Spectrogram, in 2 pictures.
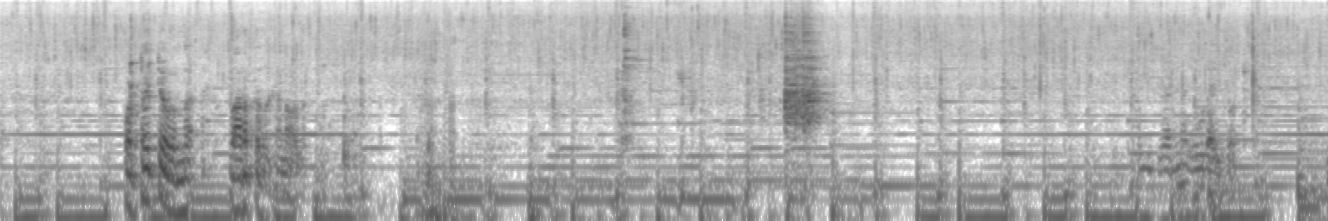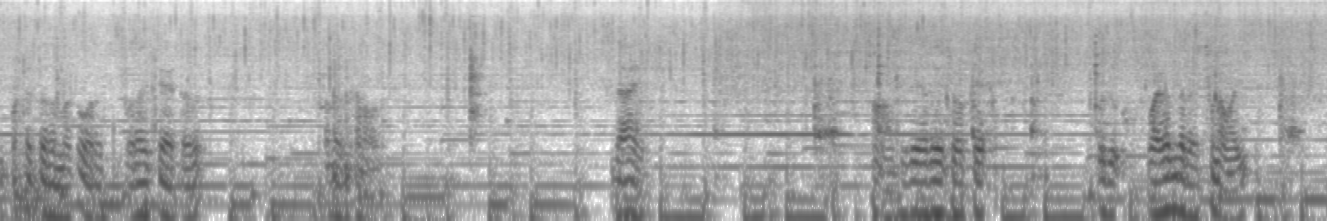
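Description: Food sizzles softly in a hot pan.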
